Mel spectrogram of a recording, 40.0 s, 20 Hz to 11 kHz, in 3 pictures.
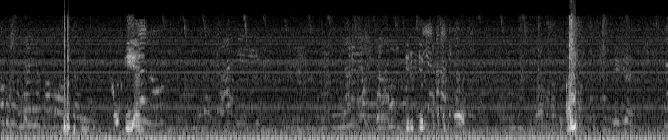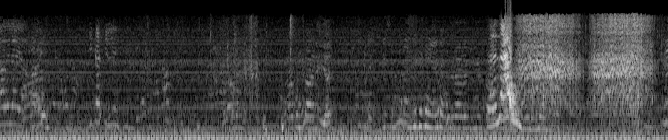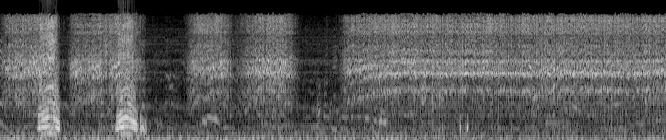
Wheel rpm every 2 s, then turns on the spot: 0, 0, 0, 0, 0, 0, 0, 0, 0, 0, 0, 20, 90, 70, 80, 80, 60, 150, 160, 160.
none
